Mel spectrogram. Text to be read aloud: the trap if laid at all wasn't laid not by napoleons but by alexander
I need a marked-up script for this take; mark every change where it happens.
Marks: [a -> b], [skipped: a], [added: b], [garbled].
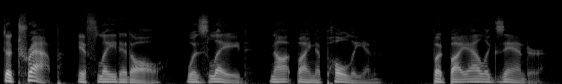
the trap if laid at all [wasn't -> was] laid not by [napoleons -> napoleon] but by alexander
